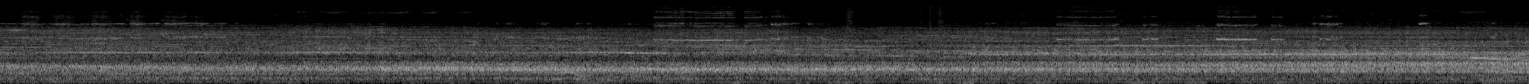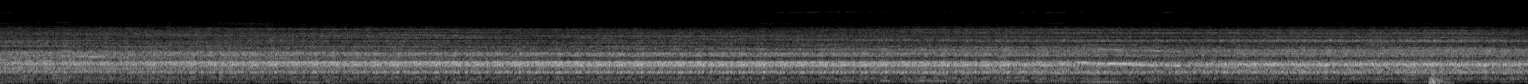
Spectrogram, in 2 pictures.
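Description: Model train running along layout track behind two model Amtrak P42 diesel locomotives: a steady mechanical hum with whining tones from the motors and wheels, slowly growing louder as the locomotives draw nearer.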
